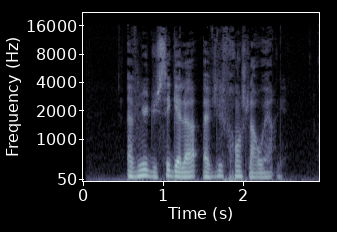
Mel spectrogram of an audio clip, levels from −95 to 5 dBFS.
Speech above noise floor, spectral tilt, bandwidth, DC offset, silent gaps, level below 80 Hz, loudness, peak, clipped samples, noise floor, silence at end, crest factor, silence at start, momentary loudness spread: 29 dB; -5.5 dB/octave; 16.5 kHz; under 0.1%; none; -52 dBFS; -30 LUFS; -10 dBFS; under 0.1%; -58 dBFS; 0.45 s; 20 dB; 0.55 s; 9 LU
